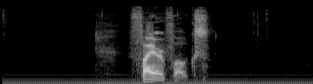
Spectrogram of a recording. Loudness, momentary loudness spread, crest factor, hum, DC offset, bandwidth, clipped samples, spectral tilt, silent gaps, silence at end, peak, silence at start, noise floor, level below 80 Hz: -19 LUFS; 26 LU; 24 dB; 50 Hz at -45 dBFS; under 0.1%; 16 kHz; under 0.1%; -1 dB/octave; none; 1.05 s; 0 dBFS; 0.95 s; -49 dBFS; -50 dBFS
